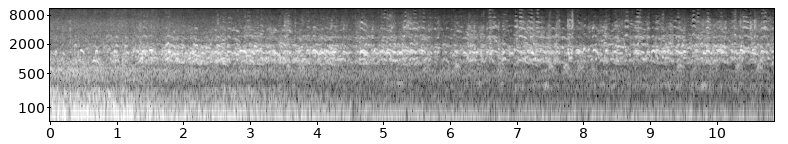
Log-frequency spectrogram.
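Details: Greater white-fronted geese wintering on the Cheorwon plain in Korea, a dense flock giving overlapping high yelping honks continuously, with low rumbling background noise.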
